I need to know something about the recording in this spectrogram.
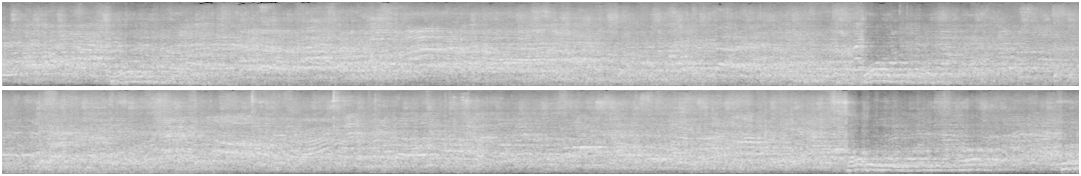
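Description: Children chatter in an echoing hall.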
